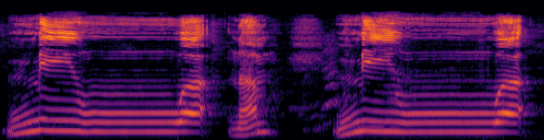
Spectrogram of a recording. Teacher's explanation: ddoboozi erifulumira mu bituli by'ennyindo ebibiri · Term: okuwuna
